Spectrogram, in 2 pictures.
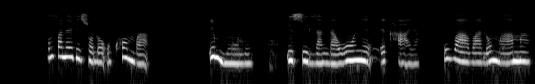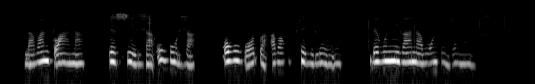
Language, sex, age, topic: North Ndebele, female, 50+, health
